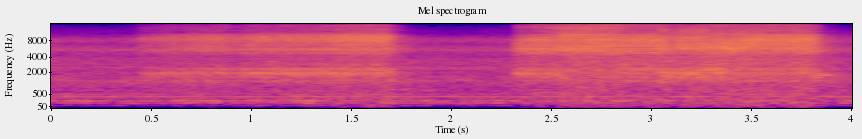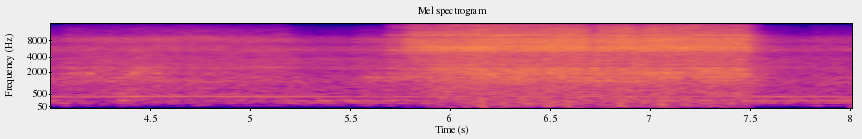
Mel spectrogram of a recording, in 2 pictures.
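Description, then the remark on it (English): A hammer drill bores into masonry in three bursts of harsh, hissing grind, each lasting a second or two, separated by quieter pauses with a steady motor hum underneath. “I should mention, I'm using a hammer drill.”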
